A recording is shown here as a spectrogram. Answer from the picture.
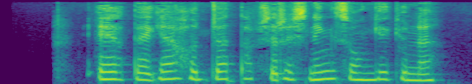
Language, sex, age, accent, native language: Uzbek, female, 18-24, Farg'ona, Uzbek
